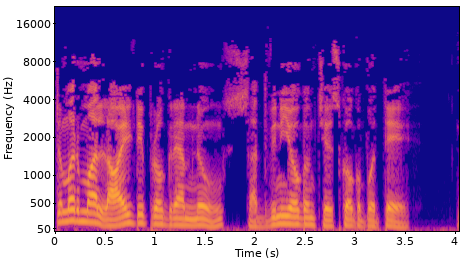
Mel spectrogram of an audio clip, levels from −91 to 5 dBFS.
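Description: Speech runs throughout with nothing above 15.2 kHz and the smeared, swirly artefacts of a heavily compressed MP3. This is likely low-bitrate audio saved at a high bitrate, possibly around 32 kbit/s re-encoded near 320 kbit/s. Unlike a clean low-pass filter, the damage persists under the cut-off.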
